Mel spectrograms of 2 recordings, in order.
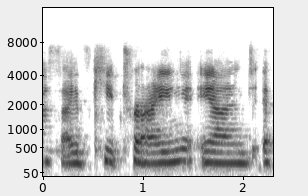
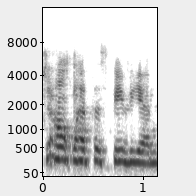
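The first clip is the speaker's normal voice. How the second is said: put-on desperate, pleading voice. Retelling a prayer in a tiny ICU room: imitating own pleading prayer. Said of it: "pleading with God".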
